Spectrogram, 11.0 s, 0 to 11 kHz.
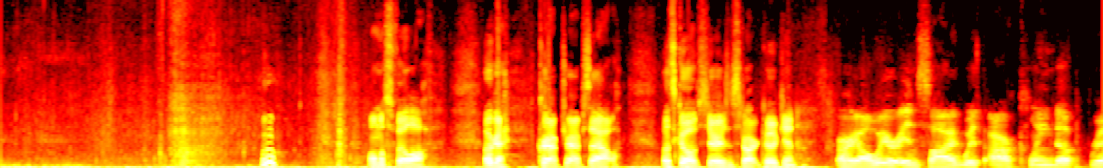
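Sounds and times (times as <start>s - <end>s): wind rumbling on microphone: 0.0s - 8.3s.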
